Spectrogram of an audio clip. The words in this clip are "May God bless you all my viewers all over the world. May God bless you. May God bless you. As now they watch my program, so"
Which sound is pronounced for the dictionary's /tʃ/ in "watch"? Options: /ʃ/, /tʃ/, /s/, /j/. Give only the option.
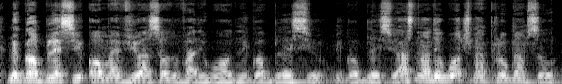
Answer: /tʃ/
